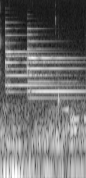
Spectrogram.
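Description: A two-tone doorbell chime rings out clearly indoors, two bright ding-dong strikes with long ringing decay, alone with no talk.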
